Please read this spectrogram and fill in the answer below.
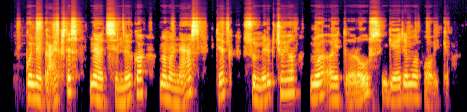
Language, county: Lithuanian, Kaunas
